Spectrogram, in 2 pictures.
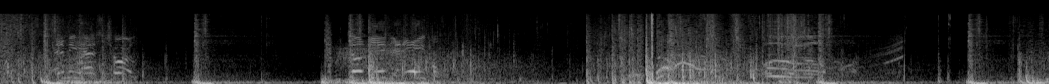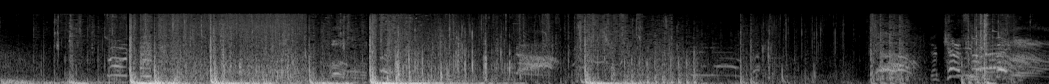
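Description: Gunfire rings out in sharp bursts.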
